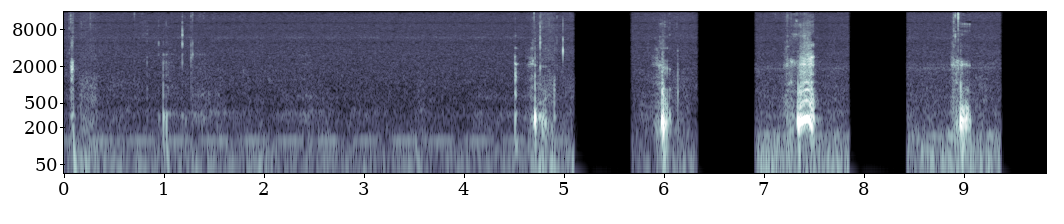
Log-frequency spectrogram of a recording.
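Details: Compilation of hiccups recorded 8/1/19 to 8/31/19, described as violent, loud or silent, audio only: four short, abrupt throat clicks with a gulping catch, about a second apart, after quiet room noise; hiccups.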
